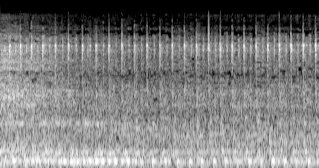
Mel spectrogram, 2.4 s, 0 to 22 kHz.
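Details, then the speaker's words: Bajaj Pulsar 150 idling after the block was rebored, a new piston fitted and head valves replaced: quick, steady metallic knock about ten a second; piston noise is suspected, though it can also come from the magneto side. "लेकिन यहां पर यह sound यानी piston की आवाज है।"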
